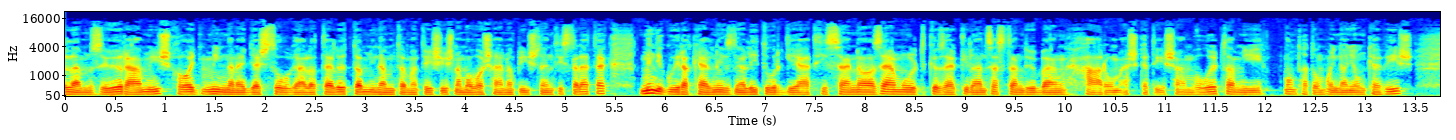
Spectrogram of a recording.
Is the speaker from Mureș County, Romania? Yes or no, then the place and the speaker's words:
no; Cocoș, Covasna, Romania; Háromszékiként, kökösiként tudtam a faluról, a létezéséről.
